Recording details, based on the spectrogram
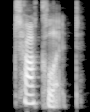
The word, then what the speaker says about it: chocolate: Mas olha só a pronúncia de chocolate em inglês: é chocolate chocolate.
